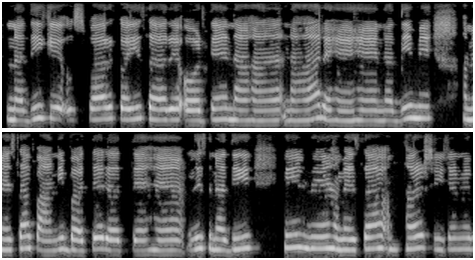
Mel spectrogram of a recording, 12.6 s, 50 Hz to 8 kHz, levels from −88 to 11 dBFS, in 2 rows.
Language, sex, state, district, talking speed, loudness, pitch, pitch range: Hindi, female, Chhattisgarh, Korba, 120 wpm, -14 LUFS, 255 Hz, 240-275 Hz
